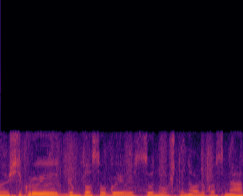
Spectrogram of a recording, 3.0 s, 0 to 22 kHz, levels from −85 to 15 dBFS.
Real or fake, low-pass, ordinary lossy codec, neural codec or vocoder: real; 7.2 kHz; MP3, 96 kbps; none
